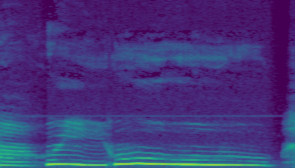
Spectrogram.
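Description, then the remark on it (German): A storyteller's voice imitates the eerie howling of the character Gertrud: a short wail, a brief rising cry, then a long, drawn-out tone slowly sliding downward, loud and sustained, with a soft breathy sound at the end. “Dann hörte sie plötzlich Gertrud heulen.”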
